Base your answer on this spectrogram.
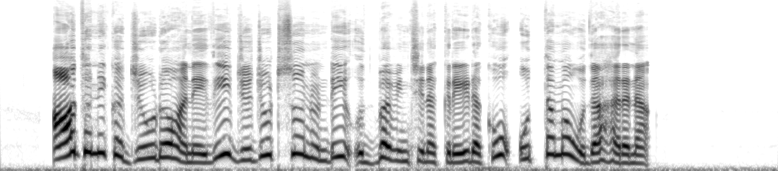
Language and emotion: Telugu, neutral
